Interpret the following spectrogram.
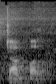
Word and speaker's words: tuple: It is pronounced as tuple.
